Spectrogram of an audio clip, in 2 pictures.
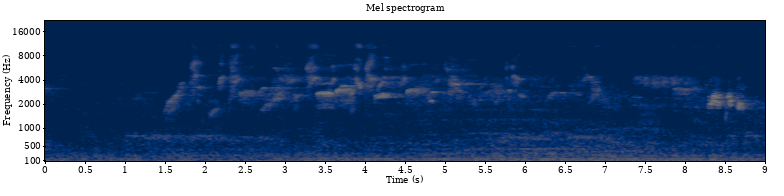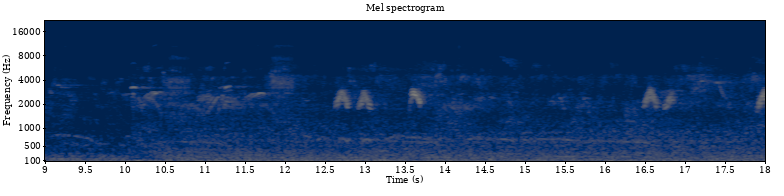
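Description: Faint birds chirping outside: short high chirps, often in quick pairs, scattered every second or two over a low background hum.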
